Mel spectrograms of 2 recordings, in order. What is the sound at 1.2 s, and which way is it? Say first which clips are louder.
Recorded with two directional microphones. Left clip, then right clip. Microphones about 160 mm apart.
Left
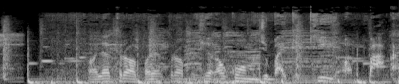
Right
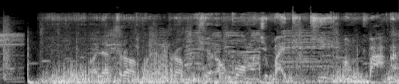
Speech: right 2 dB; 5° right (ahead or behind).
